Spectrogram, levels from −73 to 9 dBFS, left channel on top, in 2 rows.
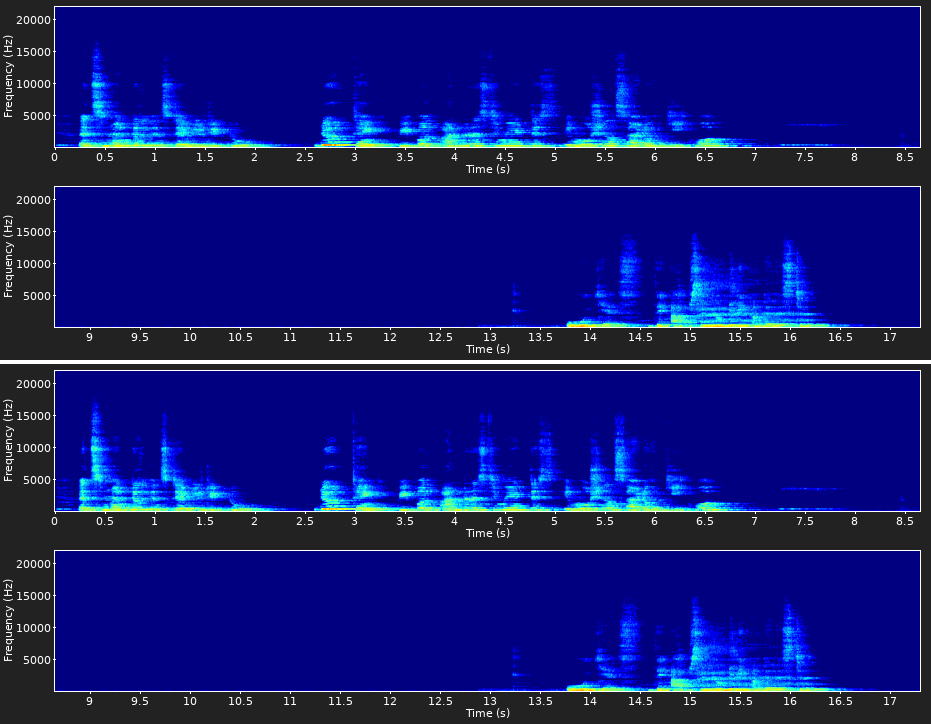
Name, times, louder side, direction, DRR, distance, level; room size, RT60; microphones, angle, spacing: voice 1, 0.2-2.0 2.6-6.6, left 1 dB, 70° right, -1 dB, 0.9 m, -26 dB
voice 2, 13.8-16.2, equal, 5° left, -2 dB, 0.6 m, -24 dB
4.6 x 2.7 x 3.1 m, 0.82 s
head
